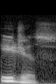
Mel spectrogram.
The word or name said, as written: Aegeus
